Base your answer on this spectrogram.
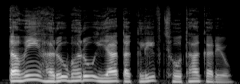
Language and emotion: Sindhi, neutral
